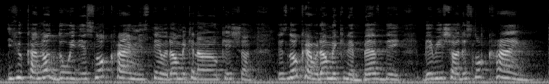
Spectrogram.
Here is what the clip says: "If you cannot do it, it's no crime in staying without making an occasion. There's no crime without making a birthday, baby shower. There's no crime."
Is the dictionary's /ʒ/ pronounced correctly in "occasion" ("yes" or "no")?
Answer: no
